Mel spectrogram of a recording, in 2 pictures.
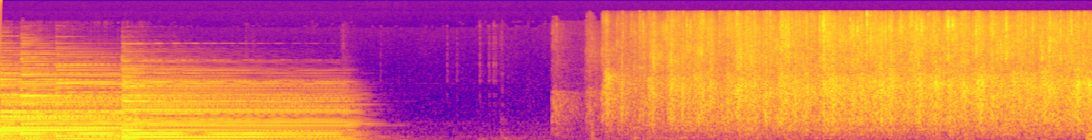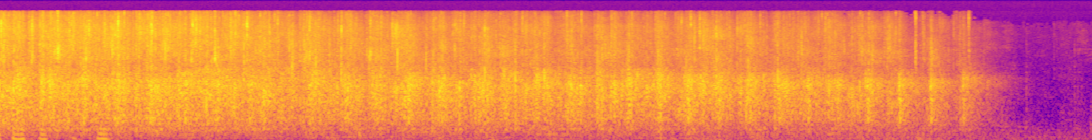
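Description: An aria for voice and grand piano ends, its last chord ringing and fading away. After about two seconds of silence the audience applauds steadily for about a quarter of a minute, and the applause cuts off near the end.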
